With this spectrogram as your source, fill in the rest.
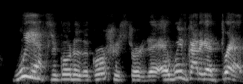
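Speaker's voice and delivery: loud, fast, angry voice. Explaining how babies react to tone, the speaker demonstrates an angry voice. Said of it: "If you have an angry voice".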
